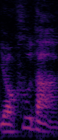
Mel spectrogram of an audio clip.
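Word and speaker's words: יהודה: 드림 유다를 나왔습니다 그쵸 이것은 이제 히브리 발음을 하면 여 후다 가 되겠죠 아 그런데 아이 이름의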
